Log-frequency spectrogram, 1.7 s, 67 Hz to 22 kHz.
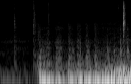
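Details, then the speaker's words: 1992 VW Mk3 Golf with a crank/no-start issue, restarted after a new ignition starter switch was fitted: brief silence, then the engine fires straight up and settles into a steady, even low rumble; clean, healthy start. "runs and starts as well so that's even better at least we know it's working before we start building everything back up"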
